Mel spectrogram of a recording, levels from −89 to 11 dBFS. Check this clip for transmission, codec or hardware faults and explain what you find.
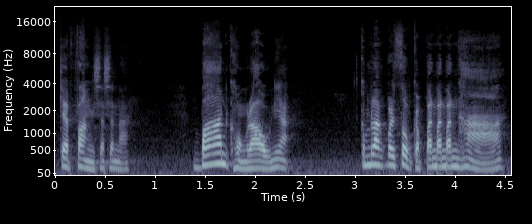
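One fault, repeated frames, from 3.82 to 4.02 s: a 96 ms block of compressed speech was delivered twice more, so the decoder replays it, causing a stutter that adds 192 ms.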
